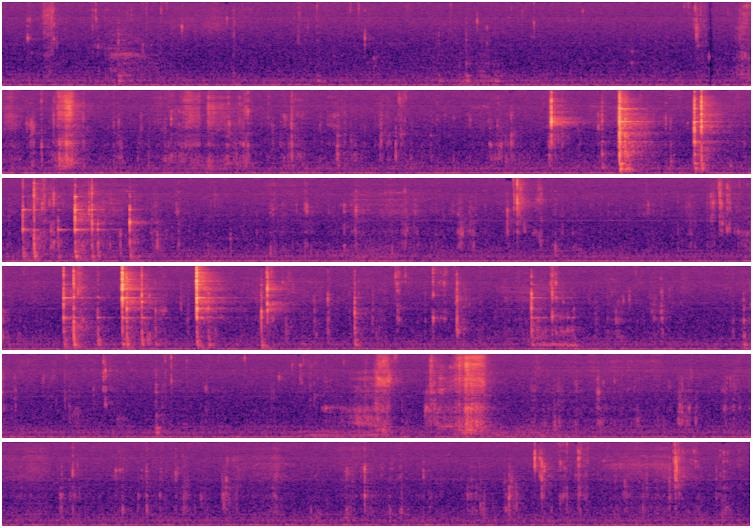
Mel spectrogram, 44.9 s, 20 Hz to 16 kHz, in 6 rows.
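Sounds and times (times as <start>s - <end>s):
chewing and biting food: 34.2s - 44.9s.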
